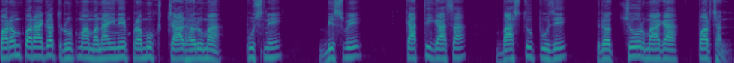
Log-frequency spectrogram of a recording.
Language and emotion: Nepali, neutral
